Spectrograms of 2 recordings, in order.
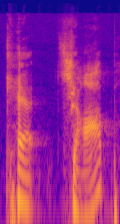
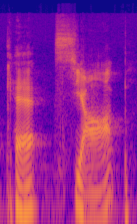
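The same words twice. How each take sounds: First: Ketchup said as "ketch-up" with a ch sound, rising; first old form. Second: Ketchup said slowly as "kat-sup" with an s sound; second old form. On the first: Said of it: "The name probably comes from". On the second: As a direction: ketchup drawn out slow, ts sound like catsup. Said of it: "or ketchup". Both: Shown as a demonstration.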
